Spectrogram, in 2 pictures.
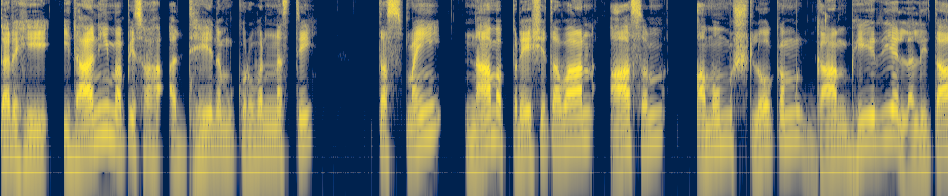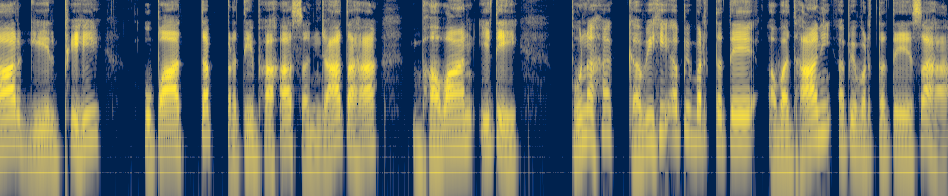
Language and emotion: Sanskrit, neutral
